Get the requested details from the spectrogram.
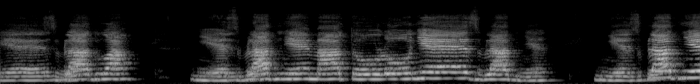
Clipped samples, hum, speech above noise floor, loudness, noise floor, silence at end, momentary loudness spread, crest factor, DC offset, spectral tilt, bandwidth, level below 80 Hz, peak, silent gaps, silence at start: under 0.1%; none; 39 dB; -24 LUFS; -63 dBFS; 0 s; 14 LU; 18 dB; under 0.1%; -4 dB/octave; 14 kHz; -78 dBFS; -6 dBFS; none; 0 s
